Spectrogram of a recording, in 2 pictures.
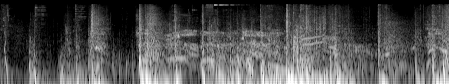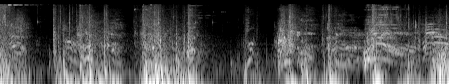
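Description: Punches and kicks land with heavy thuds and smacks in a fighting game.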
